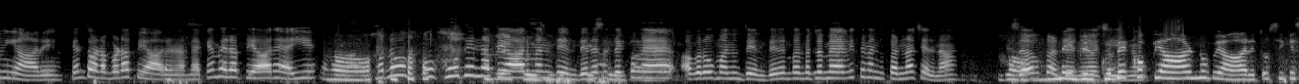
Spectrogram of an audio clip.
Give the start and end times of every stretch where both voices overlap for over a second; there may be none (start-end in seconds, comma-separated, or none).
4.9-6.7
